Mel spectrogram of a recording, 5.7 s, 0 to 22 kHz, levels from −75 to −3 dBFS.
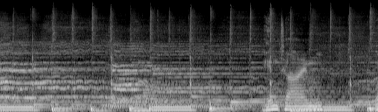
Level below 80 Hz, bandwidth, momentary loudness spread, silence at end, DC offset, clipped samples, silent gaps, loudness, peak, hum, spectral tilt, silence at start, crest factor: -32 dBFS; 19 kHz; 7 LU; 0 s; under 0.1%; under 0.1%; none; -21 LUFS; -6 dBFS; none; -6.5 dB/octave; 0 s; 14 dB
